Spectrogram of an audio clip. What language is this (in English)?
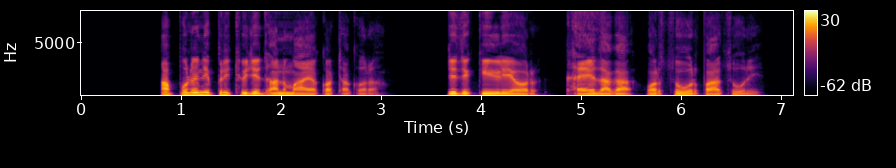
Kullu Pahari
